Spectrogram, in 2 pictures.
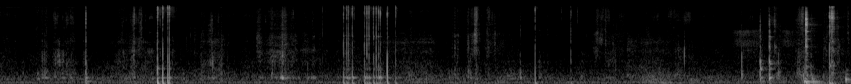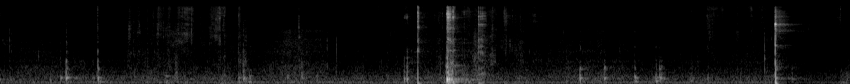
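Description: Scattered light clicks and taps of hands working parts on a padded workbench while a plastic wire tie is fitted around a shock absorber's protective dust boot, the sharpest click about three-quarters of the way through.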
